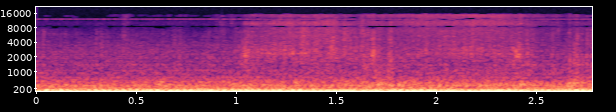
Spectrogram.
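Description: A windshield wiper swishes across the glass.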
